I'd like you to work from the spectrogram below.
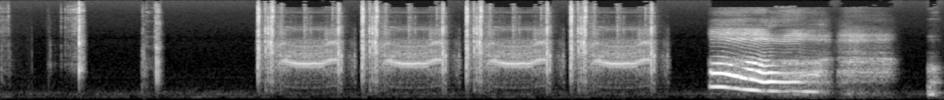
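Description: Camera shutter clicks during photo practice while someone poses: two sharp single clicks, then four longer bursts of rapid, evenly spaced clicking, each burst loud and separated by short gaps.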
